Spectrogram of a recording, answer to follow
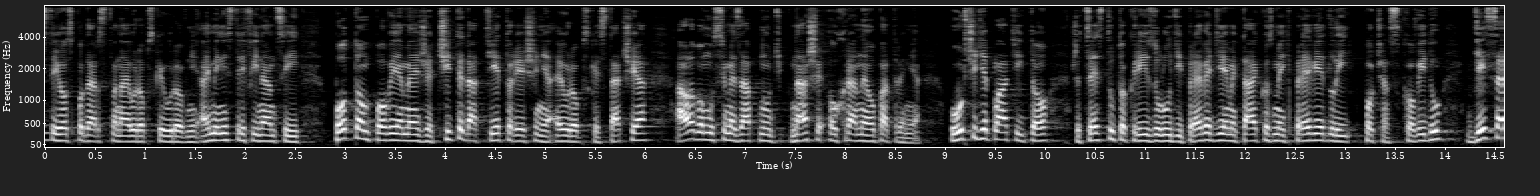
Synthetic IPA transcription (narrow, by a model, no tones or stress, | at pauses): st̪ɾiɦɔspɔd̪aːɾst̪ʋanaɛʊɾɔːpskɛjuːɾɔʋɲiʔajminist̪ɾifinant͡siː | pɔt̪ɔmpɔʋɪɛmɛʒɛt͡ʃit̪ɛd̪at̪ɪɛt̪ɔɾɪɛʃɛɲɪa̰ʔɛʊɾɔːpskɛːst̪at͡ʃɪa | ʔalɛbɔmusiːmɛzapnuːɟnaʃɛʔɔxɾanːɛːɔpat̪ɾɛɲɪa̰ | uɾt͡ʃicɛplaciːt̪ɔʒ̥ɛt͡sɛst̪uːt̪ɔkɾiːzuluɟiːpɾɛʋɛɟɪɛmɛt̪aɡakɔzmɛixpɾɛʋɪɛd̪lipɔt͡ʃaskɔʋid̪uɡɟɛsa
